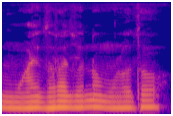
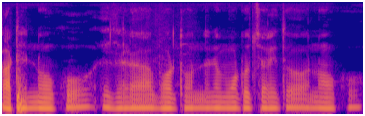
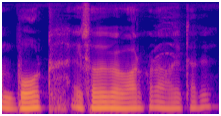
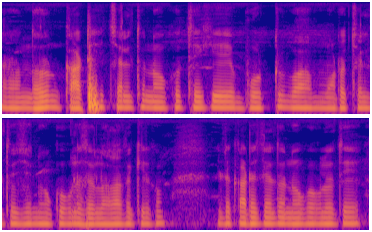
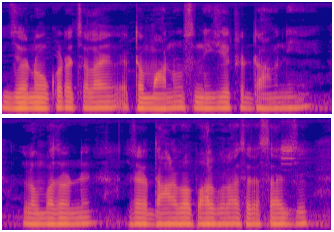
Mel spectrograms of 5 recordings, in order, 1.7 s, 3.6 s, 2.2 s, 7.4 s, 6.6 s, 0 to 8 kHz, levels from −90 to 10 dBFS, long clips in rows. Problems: constant background noise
